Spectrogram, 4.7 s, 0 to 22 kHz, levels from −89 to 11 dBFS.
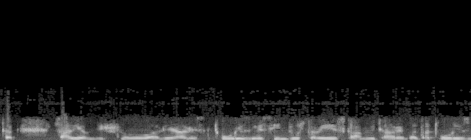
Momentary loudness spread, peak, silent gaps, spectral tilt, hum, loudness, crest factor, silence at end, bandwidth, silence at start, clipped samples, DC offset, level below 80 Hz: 5 LU; -4 dBFS; none; -7.5 dB/octave; none; -19 LUFS; 14 dB; 0 s; 6.2 kHz; 0 s; under 0.1%; under 0.1%; -54 dBFS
